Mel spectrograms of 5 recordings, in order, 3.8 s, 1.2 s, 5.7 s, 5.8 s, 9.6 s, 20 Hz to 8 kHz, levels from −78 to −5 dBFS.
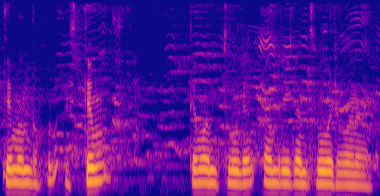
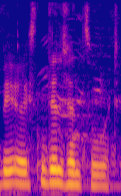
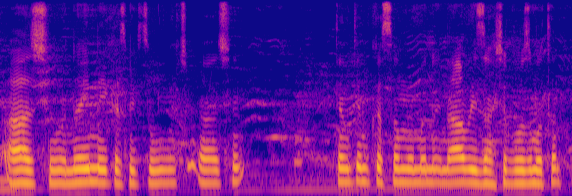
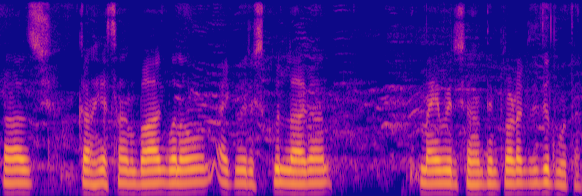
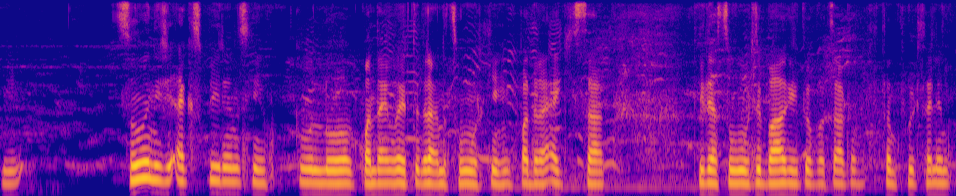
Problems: constant background noise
